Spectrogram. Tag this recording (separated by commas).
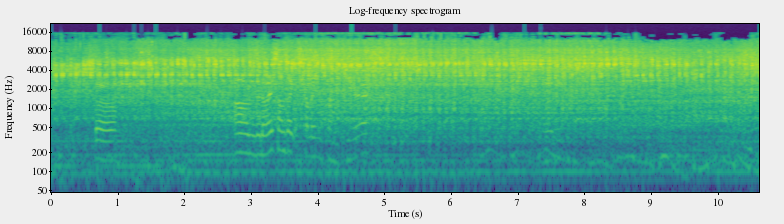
car engine knocking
